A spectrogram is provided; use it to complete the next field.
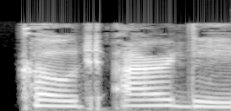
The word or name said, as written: cotehardie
